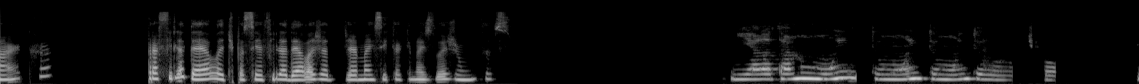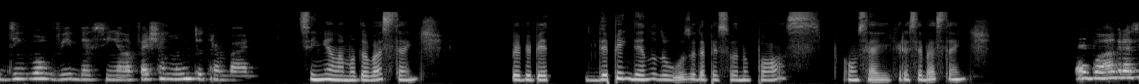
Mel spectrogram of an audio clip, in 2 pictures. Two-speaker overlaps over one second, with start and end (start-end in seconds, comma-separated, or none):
none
